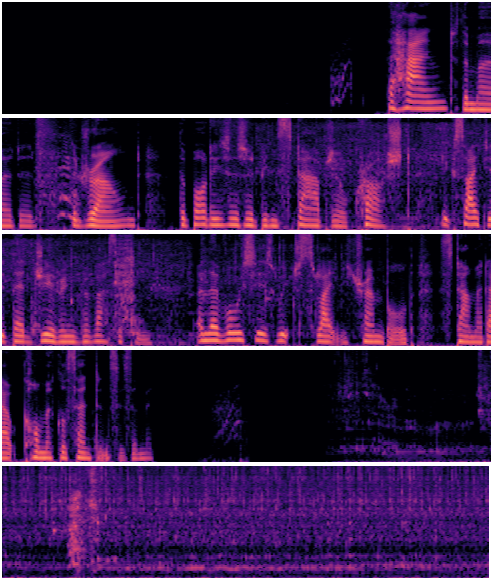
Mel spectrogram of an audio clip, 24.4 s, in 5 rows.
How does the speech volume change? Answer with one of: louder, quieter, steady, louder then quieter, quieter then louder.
steady.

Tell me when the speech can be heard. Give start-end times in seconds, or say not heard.
3.9-16.1.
